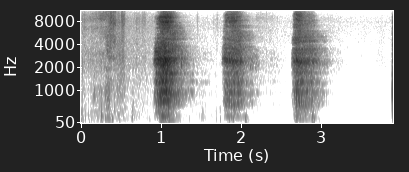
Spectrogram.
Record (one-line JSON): {"exhalation_length": "3.9 s", "exhalation_amplitude": 20920, "exhalation_signal_mean_std_ratio": 0.3, "survey_phase": "beta (2021-08-13 to 2022-03-07)", "age": "45-64", "gender": "Male", "wearing_mask": "No", "symptom_none": true, "symptom_onset": "8 days", "smoker_status": "Never smoked", "respiratory_condition_asthma": false, "respiratory_condition_other": false, "recruitment_source": "REACT", "submission_delay": "1 day", "covid_test_result": "Negative", "covid_test_method": "RT-qPCR", "influenza_a_test_result": "Negative", "influenza_b_test_result": "Negative"}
